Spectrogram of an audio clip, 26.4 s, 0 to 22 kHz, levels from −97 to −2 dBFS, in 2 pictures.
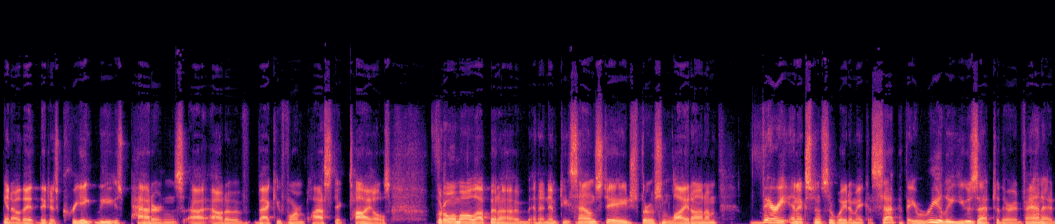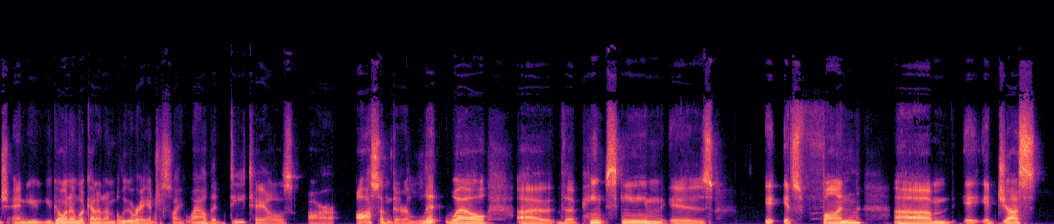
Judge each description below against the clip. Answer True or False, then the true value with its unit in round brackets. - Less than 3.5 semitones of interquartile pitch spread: False (4.6 semitones)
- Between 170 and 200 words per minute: True (180 wpm)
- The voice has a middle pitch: False (120 Hz)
